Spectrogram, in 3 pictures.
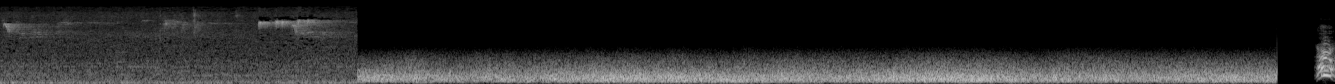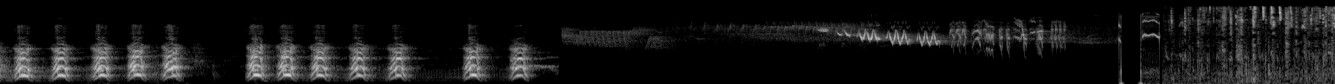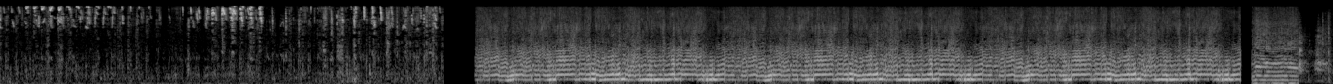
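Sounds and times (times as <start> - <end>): low rushing noise: 3.4 - 12.8
small dog yapping: 13.2 - 19.0
high-pitched chirping: 24.8 - 31.2.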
